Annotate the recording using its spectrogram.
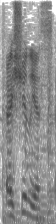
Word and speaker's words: Aeschylus: How do you say this name? Aeschylus. – Aeschylus.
